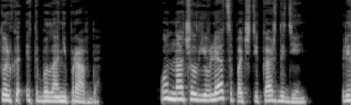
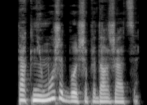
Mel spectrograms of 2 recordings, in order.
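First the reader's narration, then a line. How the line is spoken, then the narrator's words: Restrained, even tone. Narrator (Russian): Стараясь держать эмоции, ровным тоном произнесла я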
